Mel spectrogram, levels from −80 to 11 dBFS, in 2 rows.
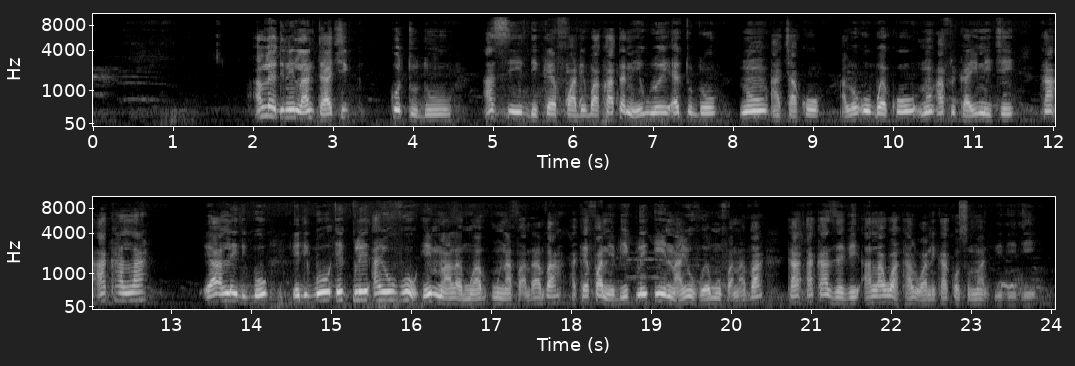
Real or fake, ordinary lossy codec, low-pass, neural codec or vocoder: real; AAC, 32 kbps; 9.9 kHz; none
